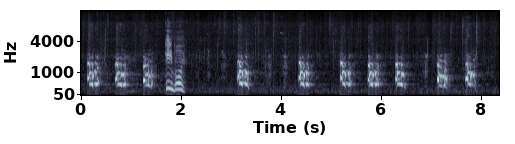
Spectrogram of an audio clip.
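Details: Black and tan coonhound Fog barking steadily at a treed raccoon that had been freed from a cage; a fast run of about eleven choppy barks with one longer, lower bawl near the start.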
